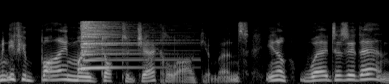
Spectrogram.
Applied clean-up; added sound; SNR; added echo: none; Gong; -1 dB; none.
